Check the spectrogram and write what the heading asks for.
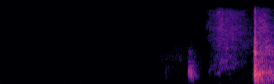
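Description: Dead silence on the video-call line for about a second and a half, then near the end a short breathy noise from a participant's microphone, ending in a sharp click.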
